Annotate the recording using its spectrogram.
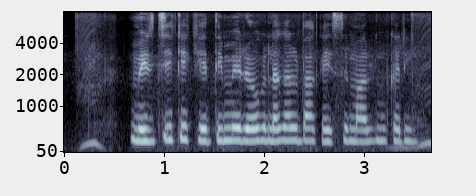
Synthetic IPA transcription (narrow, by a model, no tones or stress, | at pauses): mɪɾd͡ʒikekʰeːt̪imẽɾoːɡlɐɡəlbakɛɪsemaːluːmkɐɾiː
